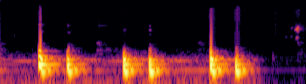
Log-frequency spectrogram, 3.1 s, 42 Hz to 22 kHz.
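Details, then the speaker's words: Normal heart sounds: three regular lub-dub beats, about 70 a minute, a louder first sound (AV valves shutting) then a softer second (semilunar valves shutting). "Now, the reason why that happens is because valves are shutting. So you only hear that noise, like let's say a doctor or somebody was listening to your heartbeat, they're actually listening to your valves shutting."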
